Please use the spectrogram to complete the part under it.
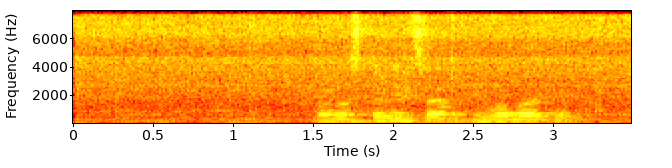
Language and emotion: Russian, neutral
